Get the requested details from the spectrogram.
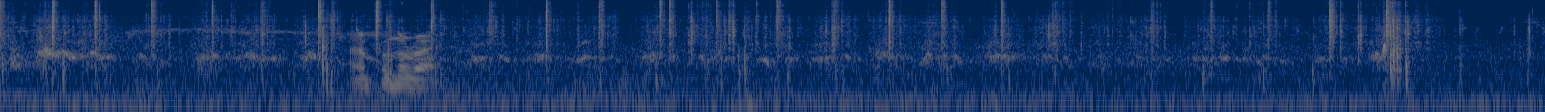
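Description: A jump rope slaps the wet pavement in a quick, steady rhythm.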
